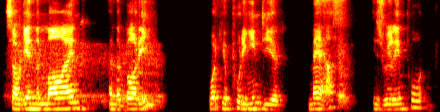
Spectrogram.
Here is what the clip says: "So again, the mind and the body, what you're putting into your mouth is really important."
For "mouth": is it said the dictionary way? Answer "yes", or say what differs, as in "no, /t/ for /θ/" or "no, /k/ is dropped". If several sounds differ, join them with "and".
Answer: yes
